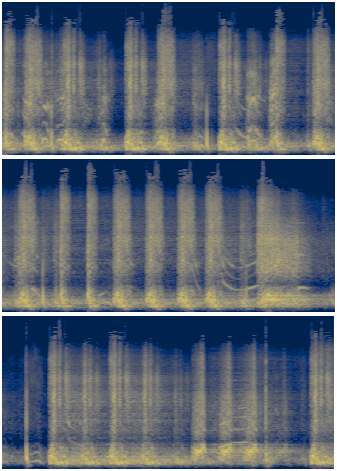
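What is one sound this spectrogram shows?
A man shouts and groans in pain.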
